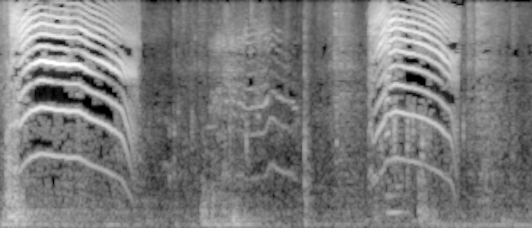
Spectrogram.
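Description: Kitten meowing twice: two long, high cries that each fall in pitch, the second about three and a half seconds after the first.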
